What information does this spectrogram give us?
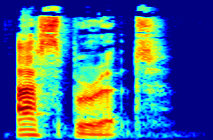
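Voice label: "aspirate", English, British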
